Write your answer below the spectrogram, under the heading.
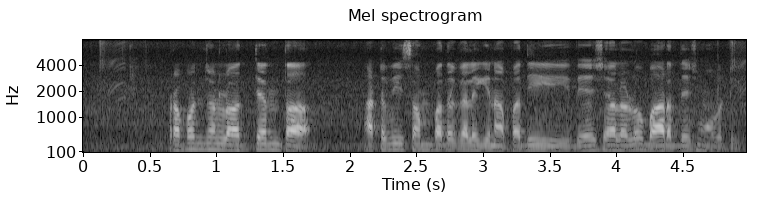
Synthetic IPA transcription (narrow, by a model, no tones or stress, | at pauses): pɾɐpɐɲt͡ʃɐmlo̞ːɐt̪jɐnt̪ɐː | ʈɐʋisɐmpɐd̪ɐkɐliɡinɐpɐd̪id̪ɛːʃaːlɐlo̞ːbʱaːɾɐt̪ɐd̪ɛːʃɐmɔkɐʈi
